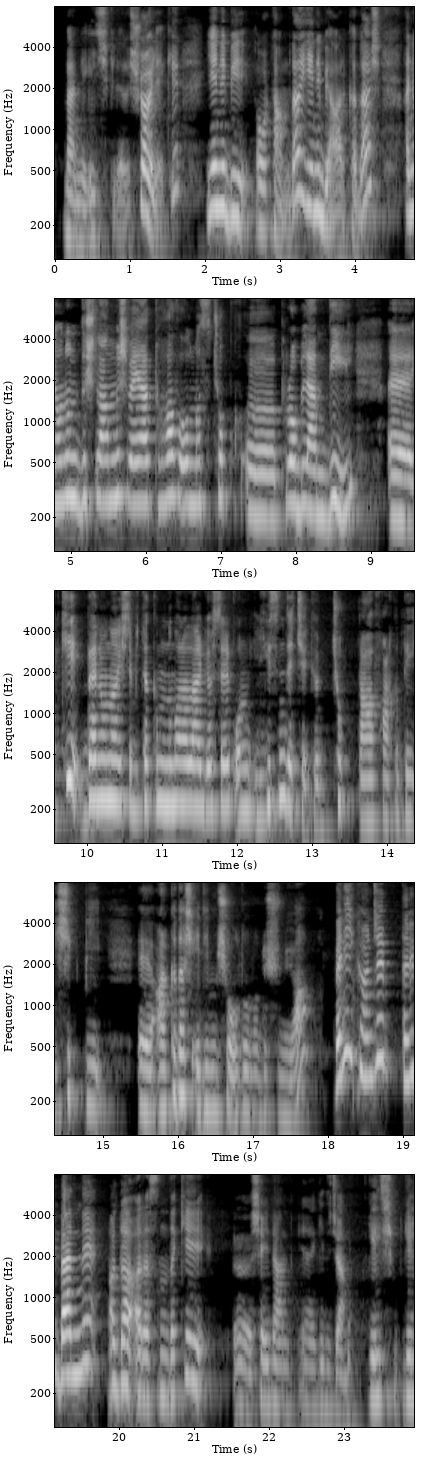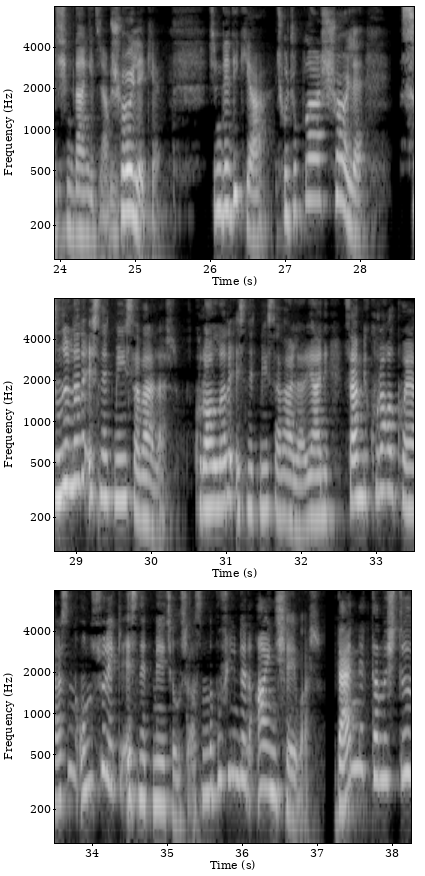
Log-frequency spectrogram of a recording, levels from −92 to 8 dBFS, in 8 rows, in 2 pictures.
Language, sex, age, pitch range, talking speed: Turkish, female, 60-79, 195-280 Hz, 140 wpm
